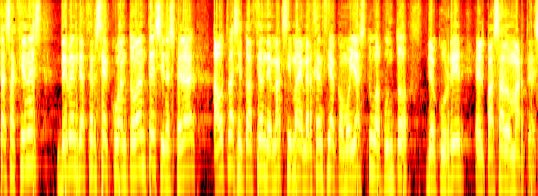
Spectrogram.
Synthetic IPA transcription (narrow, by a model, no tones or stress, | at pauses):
t̪asak̚θjo̞ne̞z | d̪e̞β̞e̞nd̪eaθe̞ɾse̞kwant̪o̞ant̪e̞sːine̞spe̞ɾaɾ | ao̞t̪ɾasit̪waθjo̞nd̪emaksimaeme̞ɾxẽ̞n̟θjako̞mo̞ʝaest̪uβapunt̪o̞ | ðeo̞kuriɾe̞lpasað̞o̞maɾt̪e̞s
